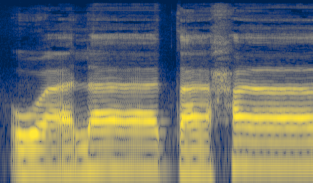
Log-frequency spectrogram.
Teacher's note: jaga ha panjang 6 harakat. Cukup 6 barulah tekan atas huruf bersabdu iaitu huruf dha.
